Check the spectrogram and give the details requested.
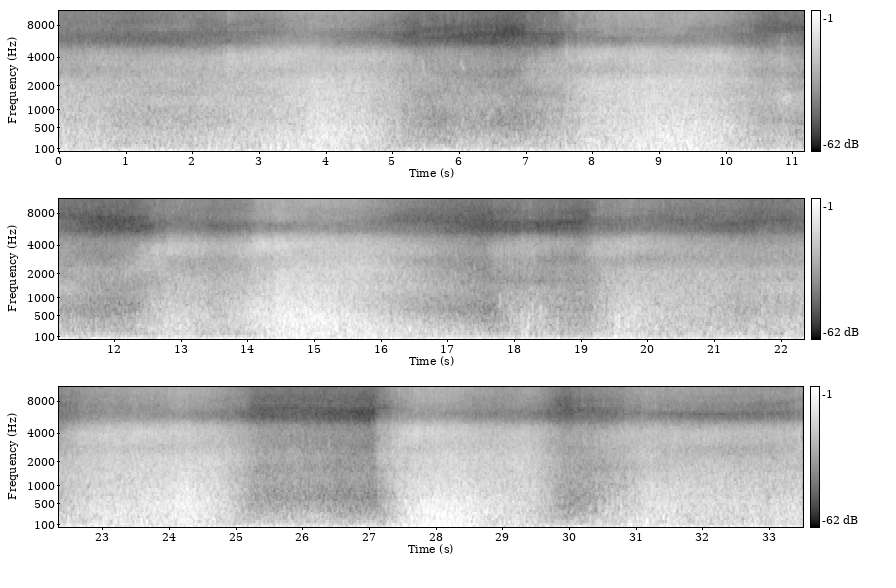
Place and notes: Liukuaicuo, Tamsui Dist., New Taipei City - Sound of the waves
At the beach, Sound of the waves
